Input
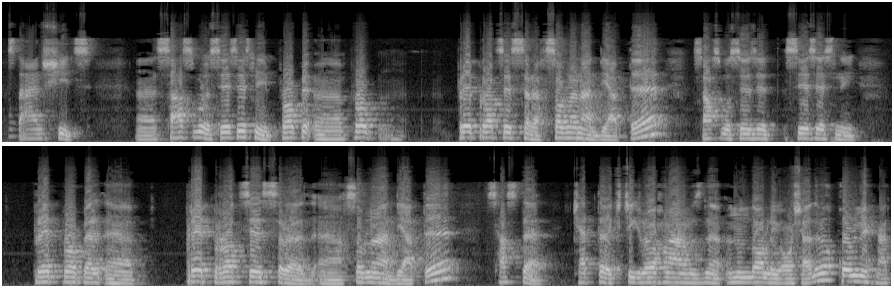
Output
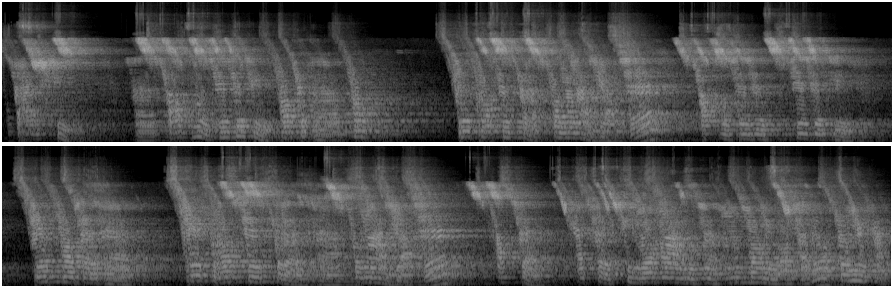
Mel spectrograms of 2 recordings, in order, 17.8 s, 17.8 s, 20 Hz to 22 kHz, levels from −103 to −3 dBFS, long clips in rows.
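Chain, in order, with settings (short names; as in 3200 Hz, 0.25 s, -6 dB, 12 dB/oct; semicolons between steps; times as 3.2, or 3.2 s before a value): spectral delay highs early, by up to 0.244 s; in parallel at -1.5 dB: limiter -24 dBFS, peak gain reduction 7.5 dB; on the sum: ring modulator 140 Hz; differentiator; echo 0.142 s -14.5 dB; on a send at -5.5 dB: reverb RT60 2.2 s, pre-delay 26 ms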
